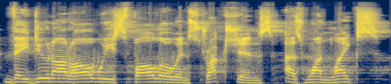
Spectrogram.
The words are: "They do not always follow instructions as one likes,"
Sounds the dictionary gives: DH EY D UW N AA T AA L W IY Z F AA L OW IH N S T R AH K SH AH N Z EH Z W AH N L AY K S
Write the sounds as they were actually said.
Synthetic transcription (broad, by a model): DH EY D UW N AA T AA L W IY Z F AA L OW IH N S T R AH K SH AH N Z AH Z W AH N L AY K S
